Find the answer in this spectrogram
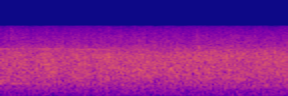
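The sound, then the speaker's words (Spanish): A crowd applauds steadily, many hands clapping in a dense, continuous wash of sound that holds an even loudness throughout, with no voices heard over it. “Les quiero pedir un aplauso donde estén por aquí.”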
